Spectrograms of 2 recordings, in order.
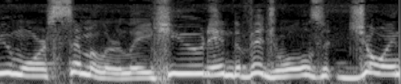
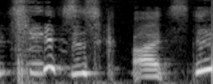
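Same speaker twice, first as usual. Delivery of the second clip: laughing; 8 semitones higher, 4 dB quieter, much slower than usual. Real, not acted. Cracking up after flub.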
